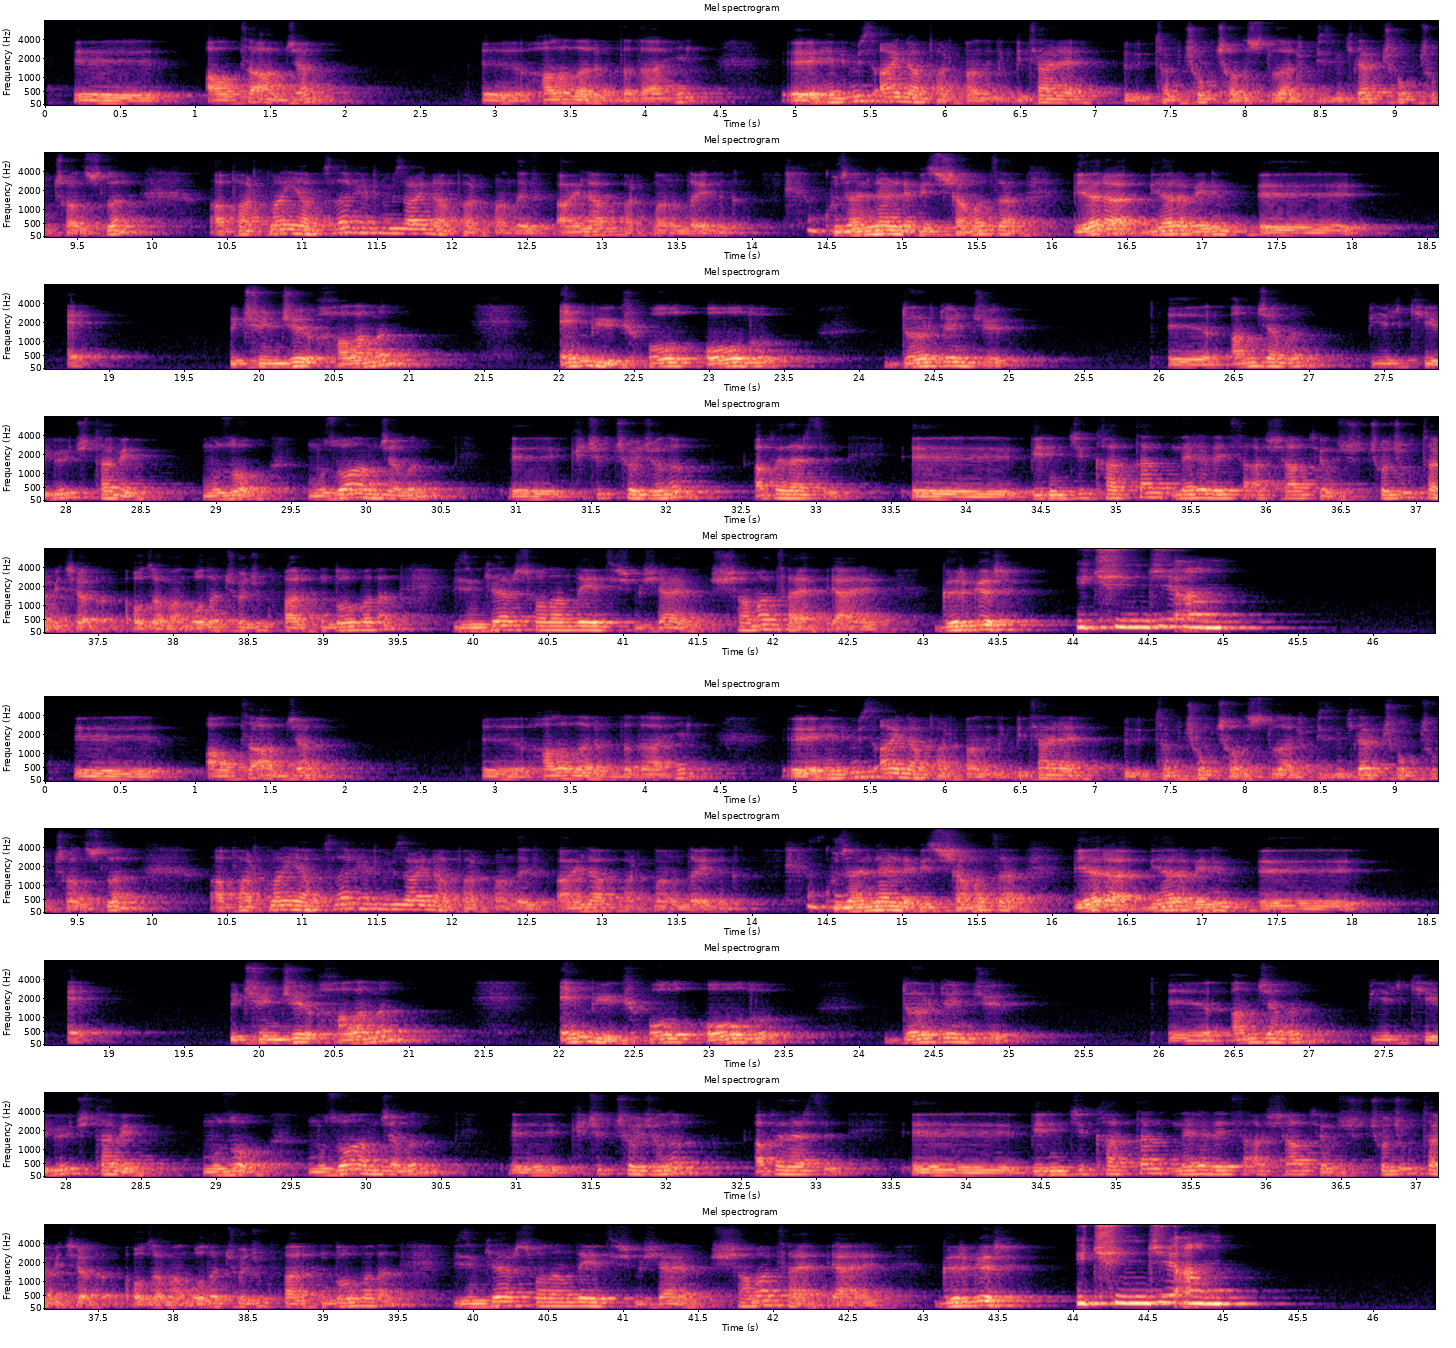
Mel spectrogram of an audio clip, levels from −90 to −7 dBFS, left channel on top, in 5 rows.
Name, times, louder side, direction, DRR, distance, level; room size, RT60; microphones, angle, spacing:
voice 1, 0.2-0.7 1.1-1.9 2.9-4.3 4.9-6.9 7.2-13.0 13.3-13.8 14.2-18.0 18.7-18.8 19.9-21.0 21.5-21.6 22.0-23.4 24.2-25.0 26.1-27.0 27.4-28.5 28.9-29.3 29.6-30.4 30.9-32.1 32.6-33.2 33.6-42.7 43.1-43.6, left 1 dB, 20° left, 2 dB, 0.9 m, -25 dB
voice 2, 14.4-14.7 44.0-45.0, right 3 dB, 45° right, 6 dB, 0.5 m, -17 dB
7.4 x 5.3 x 2.6 m, 0.80 s
head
